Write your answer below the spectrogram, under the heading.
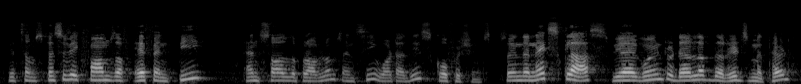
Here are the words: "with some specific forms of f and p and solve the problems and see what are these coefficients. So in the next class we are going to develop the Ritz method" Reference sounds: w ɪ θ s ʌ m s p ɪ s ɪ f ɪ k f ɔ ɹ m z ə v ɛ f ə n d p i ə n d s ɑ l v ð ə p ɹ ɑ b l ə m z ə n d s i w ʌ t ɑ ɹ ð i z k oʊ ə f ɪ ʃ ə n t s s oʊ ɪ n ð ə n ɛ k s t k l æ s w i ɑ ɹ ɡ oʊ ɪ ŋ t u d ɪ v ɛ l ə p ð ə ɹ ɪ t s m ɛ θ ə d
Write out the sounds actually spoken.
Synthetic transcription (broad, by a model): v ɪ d s ʌ m s p ɪ s ɪ f ɪ k f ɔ ɹ m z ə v ɛ f ə n d p i ə n d s ɑ l v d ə p ɹ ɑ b l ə m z ə n d s i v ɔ t ɑ ɹ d i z k oʊ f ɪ ʃ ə n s s oʊ ɪ n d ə n ɛ k s t k l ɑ s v i ɑ ɹ ɡ oʊ ɪ ŋ t u d ɪ v ɛ l ə p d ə ɹ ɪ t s m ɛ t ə d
